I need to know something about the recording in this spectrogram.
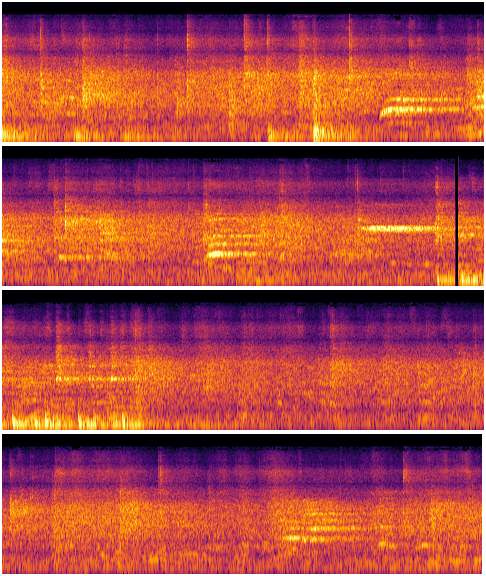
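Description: Ice hockey players skate and scrape across the ice in a large echoing arena.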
